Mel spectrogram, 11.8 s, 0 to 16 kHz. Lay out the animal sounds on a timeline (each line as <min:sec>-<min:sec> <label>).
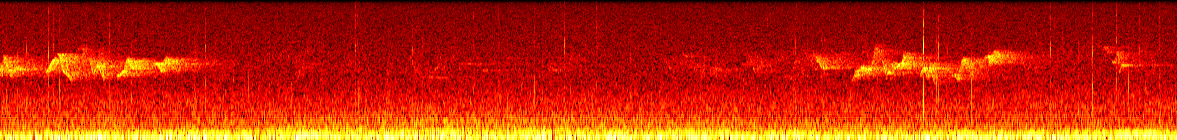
0:00.0-0:02.2 Scarlet Tanager (Piranga olivacea)
0:00.0-0:11.8 Red-eyed Vireo (Vireo olivaceus)
0:04.3-0:05.5 Hermit Thrush (Catharus guttatus)
0:07.7-0:10.4 Scarlet Tanager (Piranga olivacea)
0:11.2-0:11.8 Hermit Thrush (Catharus guttatus)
